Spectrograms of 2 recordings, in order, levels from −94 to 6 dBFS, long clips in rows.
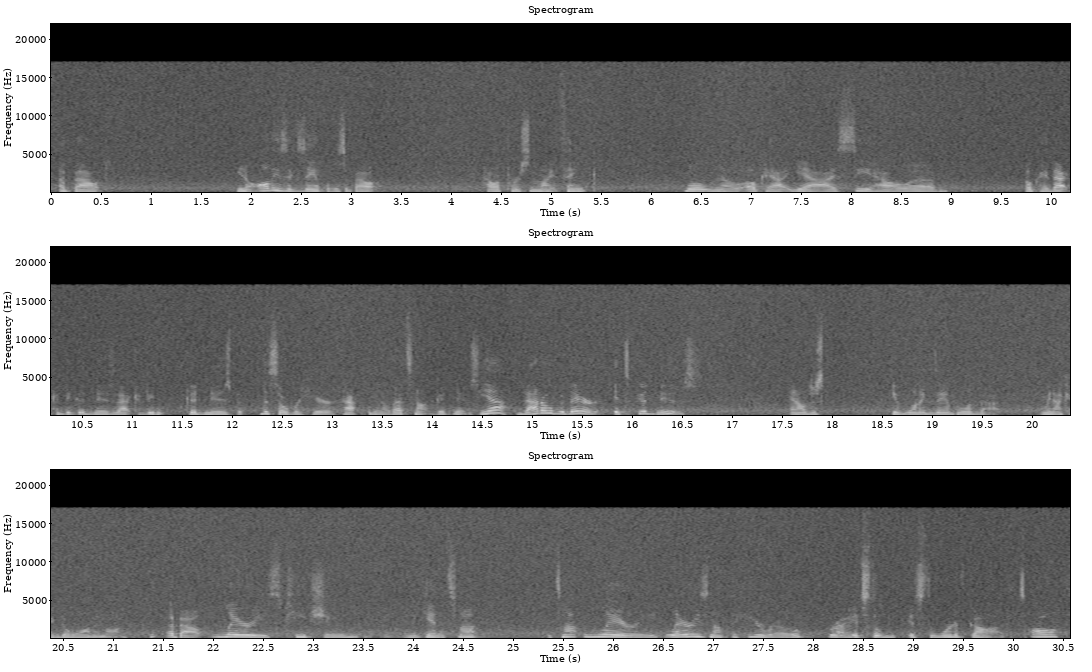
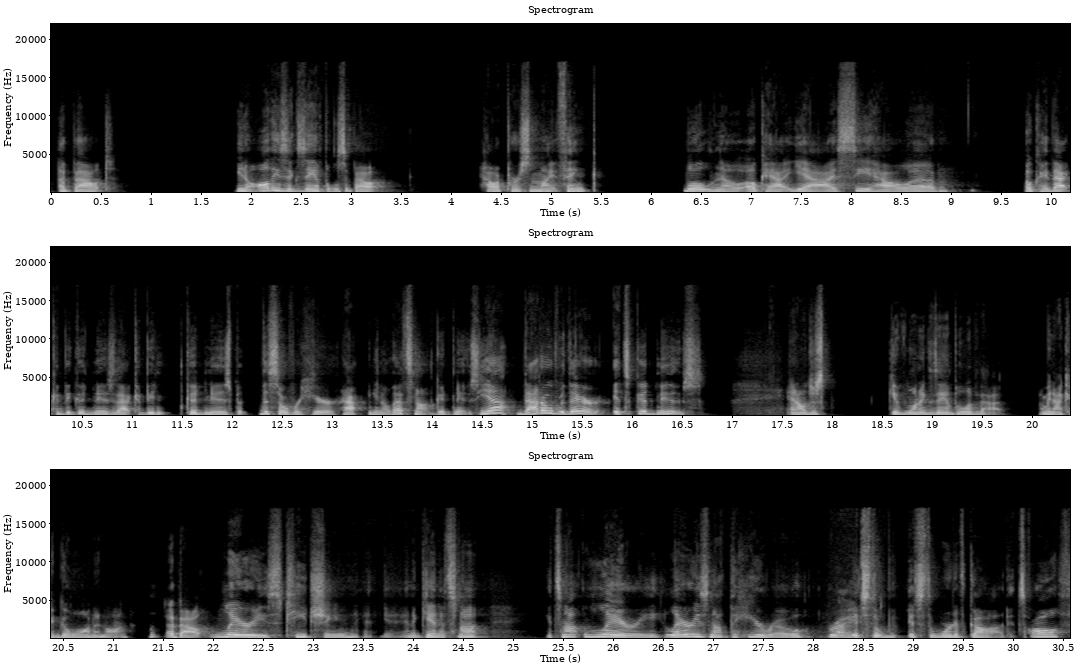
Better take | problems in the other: second | hiss; noticeable; throughout; 10 dB below the speech

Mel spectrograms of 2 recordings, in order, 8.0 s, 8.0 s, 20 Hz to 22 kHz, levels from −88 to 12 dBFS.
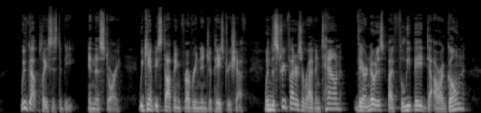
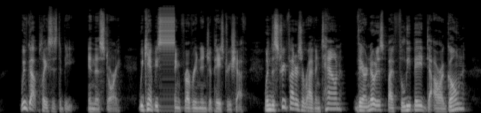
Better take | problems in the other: first | audio freezing; at 2.5 s

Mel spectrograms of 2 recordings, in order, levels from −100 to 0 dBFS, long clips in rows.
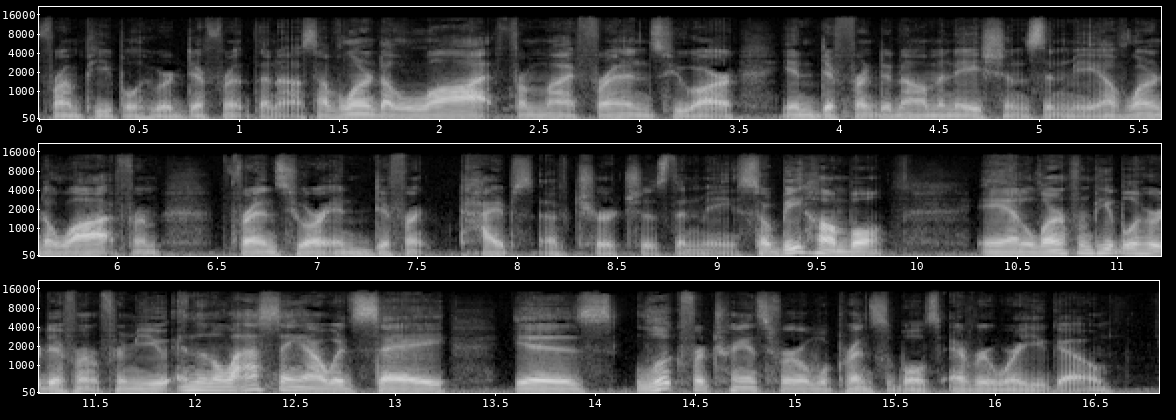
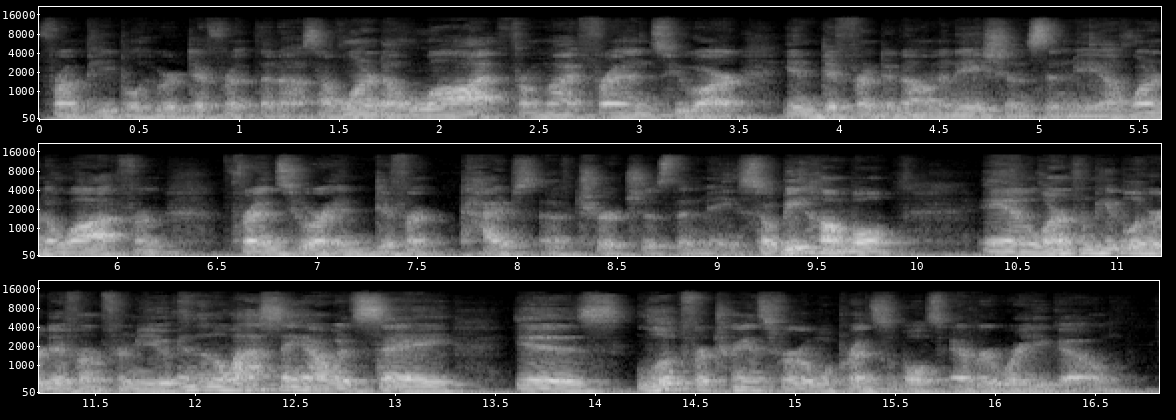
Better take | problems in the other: first | off-mic speech; far // room echo; very slight; dies away in 0.3 s

